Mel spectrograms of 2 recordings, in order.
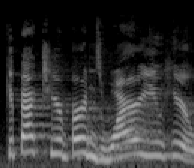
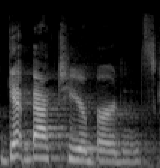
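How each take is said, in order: First: High, scornful king shooing people away; scornful Pharaoh. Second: Said in the usual way. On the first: Acted. Pharaoh waving off the elders in the room, high and scornful. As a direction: bark it back at them, dismissive and higher. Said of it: "Can you imagine him gesturing to the elders". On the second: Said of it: "Can you imagine him gesturing".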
